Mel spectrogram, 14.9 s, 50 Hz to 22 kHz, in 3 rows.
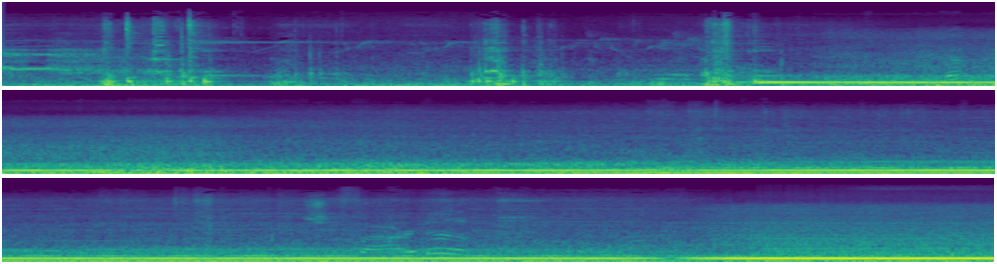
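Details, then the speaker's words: R22 AC condenser (CKL42, 2005) with no cooling, after replacing the capacitor: quiet, then a firm low hum kicks in and holds steady, fan spinning up later; compressor starting and running normally. "okay so we have the machine back up and running it's pulling good hot heat"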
